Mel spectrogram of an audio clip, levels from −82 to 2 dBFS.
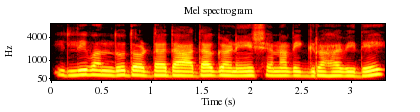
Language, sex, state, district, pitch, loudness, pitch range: Kannada, female, Karnataka, Bidar, 180 Hz, -16 LUFS, 175-190 Hz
